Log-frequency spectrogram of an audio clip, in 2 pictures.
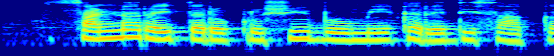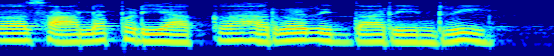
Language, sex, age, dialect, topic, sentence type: Kannada, female, 41-45, Dharwad Kannada, agriculture, statement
